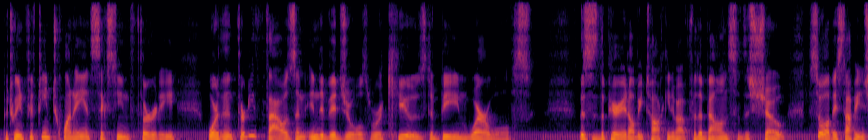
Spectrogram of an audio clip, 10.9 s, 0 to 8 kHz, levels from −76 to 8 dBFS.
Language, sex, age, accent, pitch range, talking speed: English, male, 40-59, American, 100-130 Hz, 170 wpm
